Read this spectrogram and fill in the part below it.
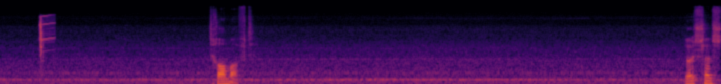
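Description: An electric train hums steadily at rest.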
